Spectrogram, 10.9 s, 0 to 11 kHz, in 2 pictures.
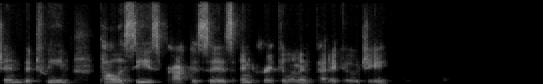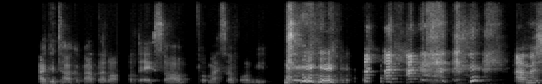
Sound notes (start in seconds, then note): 8.2 laughing; 8.4 laughs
